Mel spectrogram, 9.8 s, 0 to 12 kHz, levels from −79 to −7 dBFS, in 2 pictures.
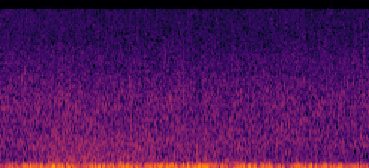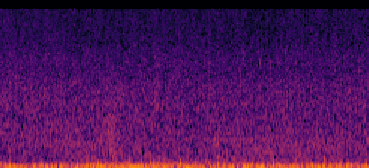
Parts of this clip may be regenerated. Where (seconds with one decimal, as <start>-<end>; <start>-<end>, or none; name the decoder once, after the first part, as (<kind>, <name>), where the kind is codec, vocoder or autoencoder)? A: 3.0-3.9 (vocoder, BigVGAN v2); 6.9-9.0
